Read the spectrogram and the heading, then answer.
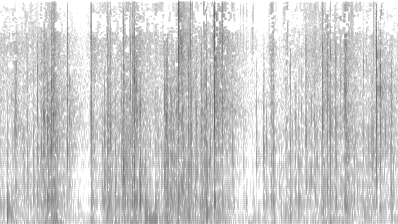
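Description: Crinkling, scraping and crunching as a stiff, hard-to-open large tube holding a poster is worked open, with faint, irregular rustling bursts and no voices.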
